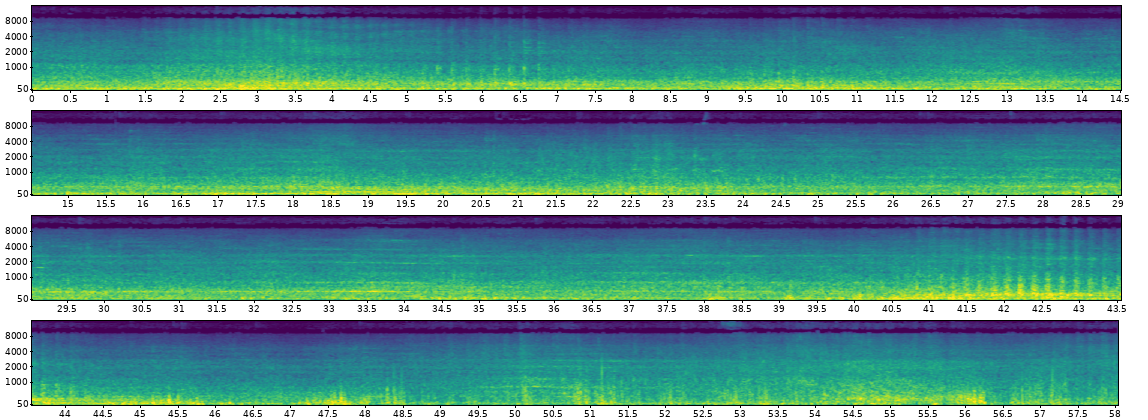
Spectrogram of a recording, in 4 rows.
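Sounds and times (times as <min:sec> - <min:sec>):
train wheels clacking over rail joints: 0:01.5 - 0:07.6, 0:09.1 - 0:11.4, 0:37.2 - 0:44.4
wheels squealing on rail: 0:11.3 - 0:22.0, 0:22.7 - 0:58.0.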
